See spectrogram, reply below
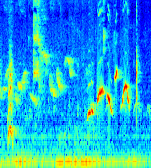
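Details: White-rumped shama singing, used to prompt silent birds into song. Sparse sharp chips and short slurred notes, then a clear run of rising and falling whistles near the end, over a low background hum.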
